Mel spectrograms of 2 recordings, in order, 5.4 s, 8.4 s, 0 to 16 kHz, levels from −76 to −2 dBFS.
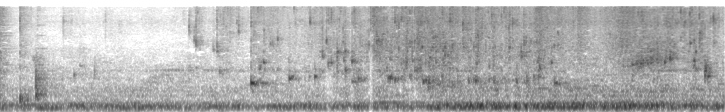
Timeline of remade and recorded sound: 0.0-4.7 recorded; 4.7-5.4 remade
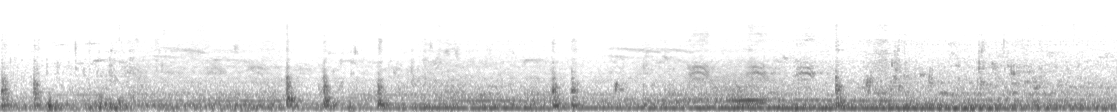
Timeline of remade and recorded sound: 0.0-1.0 recorded; 1.0-5.9 remade; 5.9-8.4 recorded

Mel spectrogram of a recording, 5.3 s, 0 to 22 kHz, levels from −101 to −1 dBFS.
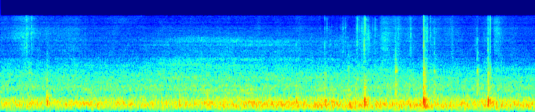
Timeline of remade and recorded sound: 0.0-3.2 remade; 3.2-3.8 recorded; 3.8-5.4 remade

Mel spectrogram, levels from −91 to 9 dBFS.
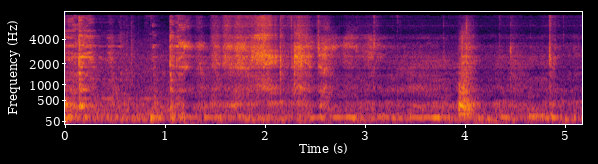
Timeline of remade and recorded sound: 0.0-1.2 recorded; 1.2-5.2 remade

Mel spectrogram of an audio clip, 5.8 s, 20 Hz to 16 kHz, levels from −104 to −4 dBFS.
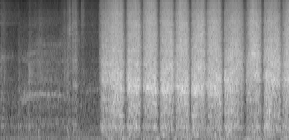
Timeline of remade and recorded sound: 0.0-5.8 remade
